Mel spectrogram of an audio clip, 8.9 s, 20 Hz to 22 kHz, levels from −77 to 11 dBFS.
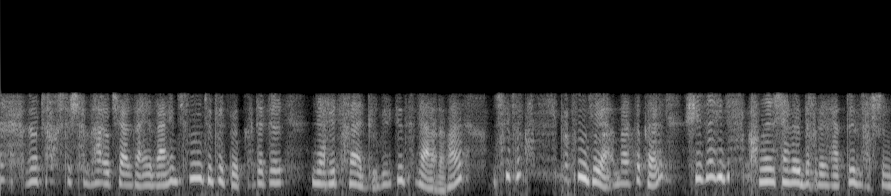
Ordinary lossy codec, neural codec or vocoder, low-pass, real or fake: none; codec, 16 kHz in and 24 kHz out, 0.6 kbps, FocalCodec, streaming, 4096 codes; 3.6 kHz; fake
